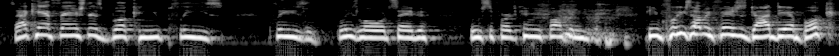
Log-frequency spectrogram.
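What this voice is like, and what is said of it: Put-on Kentucky accent. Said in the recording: “Why has he got a Kentucky accent? ... It's the only accent I can kind of do”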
